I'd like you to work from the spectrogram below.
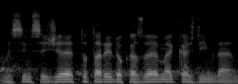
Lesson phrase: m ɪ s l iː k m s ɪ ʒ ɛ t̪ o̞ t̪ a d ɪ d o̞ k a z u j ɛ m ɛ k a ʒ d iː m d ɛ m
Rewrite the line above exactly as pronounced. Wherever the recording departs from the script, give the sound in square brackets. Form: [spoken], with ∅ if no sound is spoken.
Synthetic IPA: m ɪ s l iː [∅] m s ɪ ʒ ɛ t̪ o̞ t̪ a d ɪ d o̞ k a z u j ɛ m ɛ k a ʒ d iː m d ɛ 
